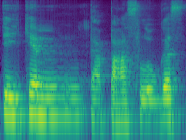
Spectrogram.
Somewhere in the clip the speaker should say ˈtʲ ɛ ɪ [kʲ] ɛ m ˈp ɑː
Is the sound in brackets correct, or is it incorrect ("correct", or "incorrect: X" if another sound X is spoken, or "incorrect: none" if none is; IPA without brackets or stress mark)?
correct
